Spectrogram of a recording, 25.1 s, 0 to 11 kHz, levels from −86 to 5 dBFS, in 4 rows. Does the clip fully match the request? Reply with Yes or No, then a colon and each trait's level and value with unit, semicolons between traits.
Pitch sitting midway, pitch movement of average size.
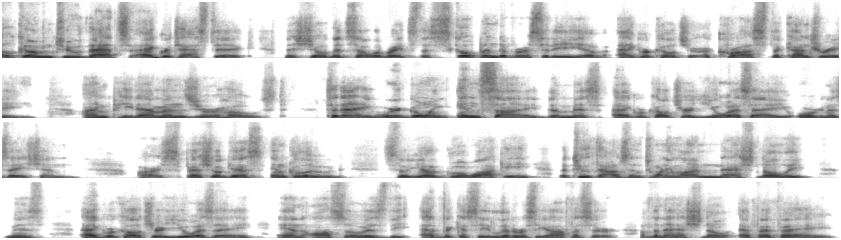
No: medium, 175 Hz; wide, 7.2 semitones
